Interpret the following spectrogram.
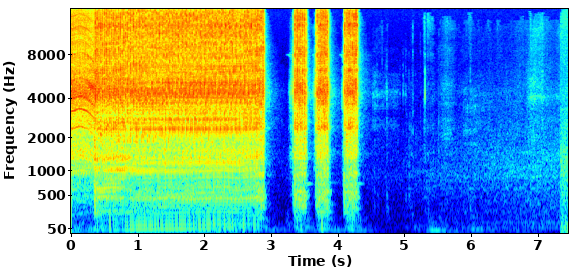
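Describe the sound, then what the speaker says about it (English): A power drill whirs loudly for about three seconds, drilling screw holes into the side of a leg, then fires three short quick bursts before falling quiet. "I'm gonna drill holes in the side of the leg here for screws to go in"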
